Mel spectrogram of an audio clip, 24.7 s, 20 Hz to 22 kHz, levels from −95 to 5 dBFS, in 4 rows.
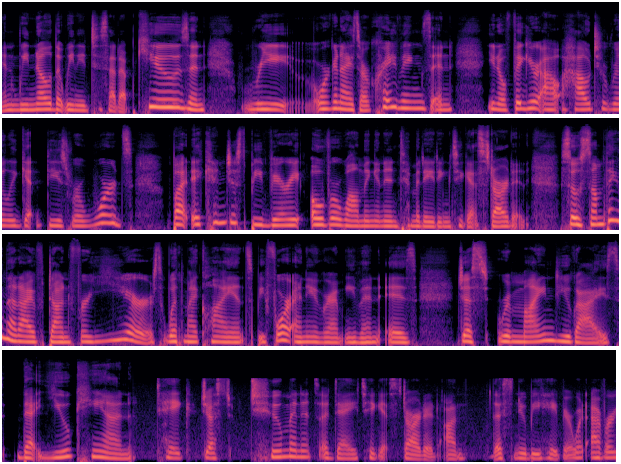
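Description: Input switched to a poorer device at 19.8 s in this speech recording, right after "you guys that you". A 20 ms gap precedes duller audio with nothing above 7.6 kHz, a few dB quieter, over a faint new noise floor, likely from a change of microphone.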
